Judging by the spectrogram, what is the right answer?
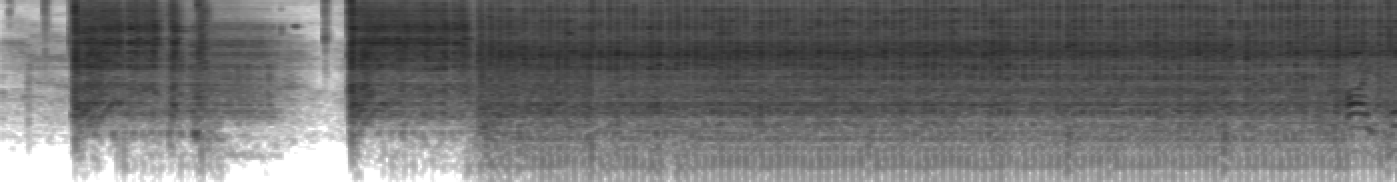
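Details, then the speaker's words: Old DR Power Wagon engine on workbench after overhaul (new head gasket, new carburetor, cleaned), jumper-wired start: catches after a couple of pulls, settles into steady, even run, no knocks or misses; runs great. "new head gasket new carburetor cleaned everything up good she runs great"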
